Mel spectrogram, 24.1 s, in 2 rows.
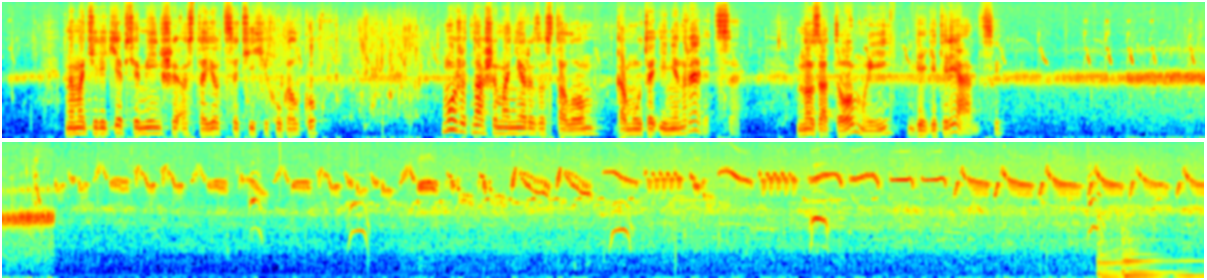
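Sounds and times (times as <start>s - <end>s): small birds chirping and trilling: 6.6s - 23.0s.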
